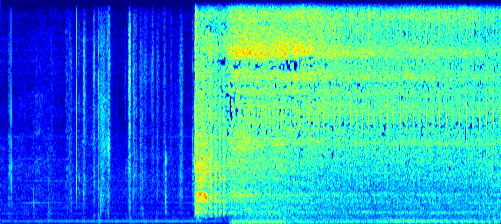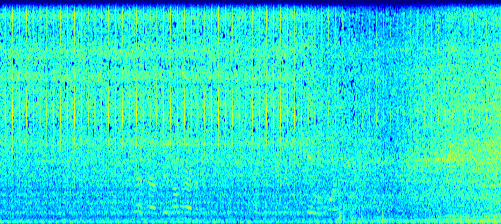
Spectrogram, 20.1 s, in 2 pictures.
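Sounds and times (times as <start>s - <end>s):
car engine starting and idling: 3.8s - 20.0s
fast regular spark ticking: 4.0s - 19.9s
small handling clicks: 5.4s - 18.8s.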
